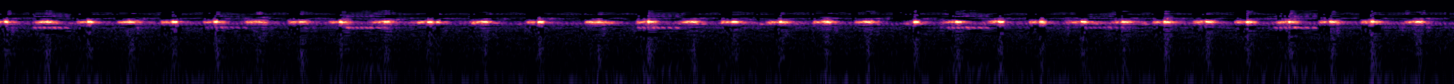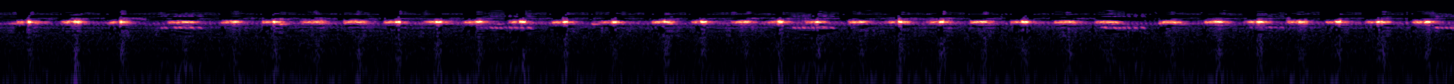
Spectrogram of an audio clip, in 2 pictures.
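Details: Cricket chirping at night: a steady, high, pure-toned trill of rapid pulses repeated about three to four times a second without pause, with a fainter lower chirp dropping in now and then; no other sounds.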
